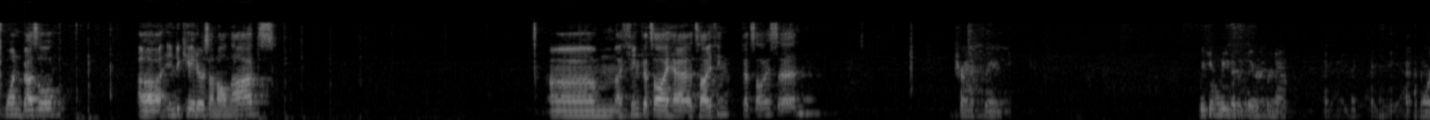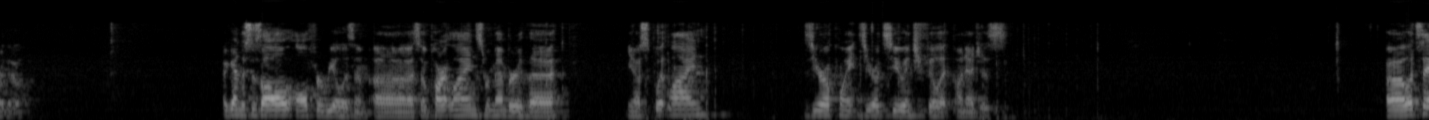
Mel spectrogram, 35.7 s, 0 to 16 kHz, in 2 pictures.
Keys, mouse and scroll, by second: 0.0-5.8 typing, 1.3 Return, 7.2 click, 8.0 space, 8.2 ctrl+click, 23.6 click, 24.6 shift+;, 25.4 s, 26.7-31.3 typing, 33.9 typing.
